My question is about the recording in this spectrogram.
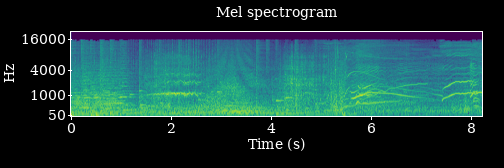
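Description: Cartoon chase soundtrack: background music with motor-vehicle sound effects, then several sliding, whistling tones that rise and fall over the last couple of seconds.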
